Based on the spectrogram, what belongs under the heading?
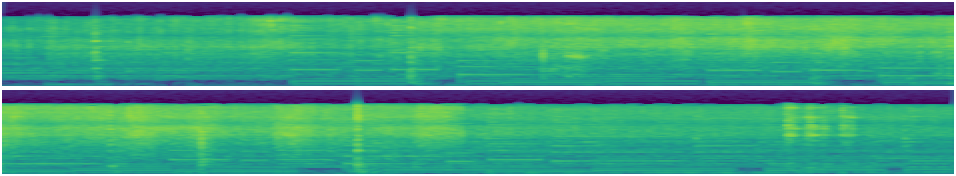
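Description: Sauce-coated fried chicken sizzling in a steel wok as it is stirred and tossed with Schezwan chutney and ketchup. The sizzle is strongest through the middle, with a few sharp knocks against the pan.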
